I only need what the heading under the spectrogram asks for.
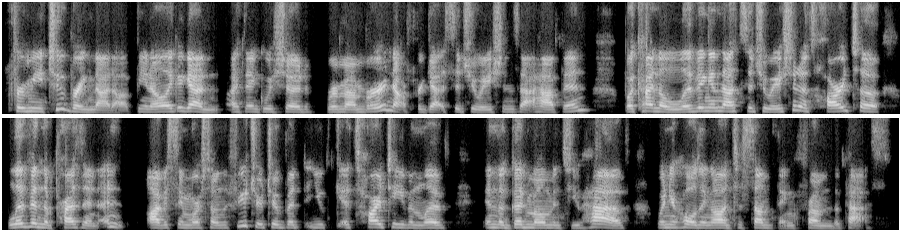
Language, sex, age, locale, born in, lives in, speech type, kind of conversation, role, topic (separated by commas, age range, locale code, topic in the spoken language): English, female, 30-34, en-US, United States, United States, conversation, unstructured, none, What do you think is the hardest thing to forgive?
